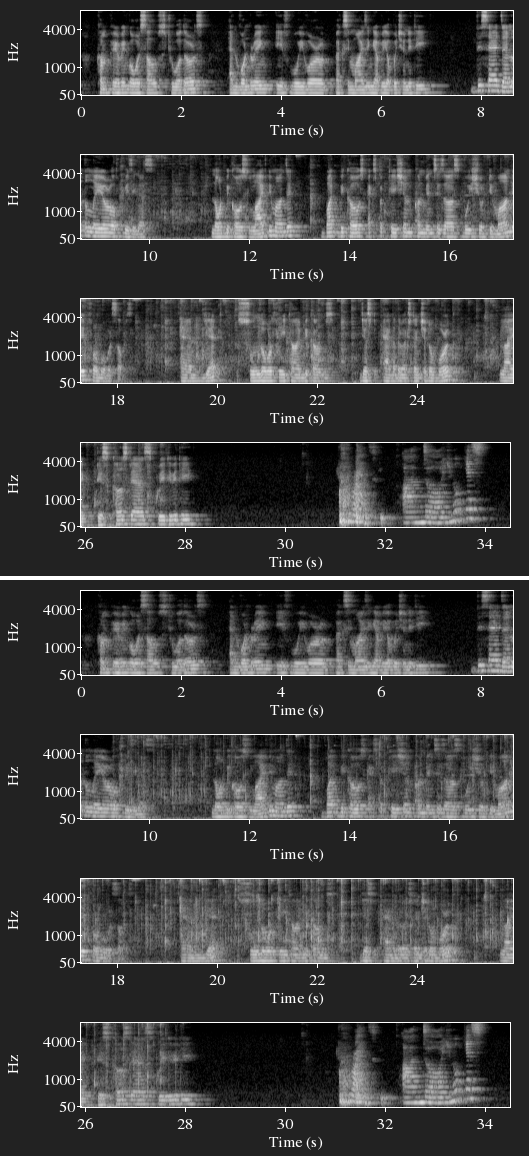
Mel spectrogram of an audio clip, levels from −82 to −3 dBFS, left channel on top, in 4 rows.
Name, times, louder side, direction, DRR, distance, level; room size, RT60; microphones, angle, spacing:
voice 1, 0.3-2.4 3.0-7.0 7.8-10.1 11.3-13.0 13.4-18.3 19.2-20.1 20.4-22.3 22.9-24.8 25.6-28.2 31.1-32.0, left 5 dB, 70° left, 9 dB, 0.3 m, -24 dB
sound 1, 9.3-28.0, right 6 dB, 30° right, 0.3 m, -33 dB
voice 2, 32.3-33.9, right 2 dB, 55° right, -4 dB, 0.7 m, -25 dB
3.1 x 2.1 x 3.9 m, 0.71 s
head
